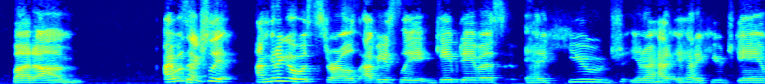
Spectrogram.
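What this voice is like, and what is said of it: Strained, recovering voice. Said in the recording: “my voice is still working on coming back, and it's been, 6 days? So I'm struggling a little bit still”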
